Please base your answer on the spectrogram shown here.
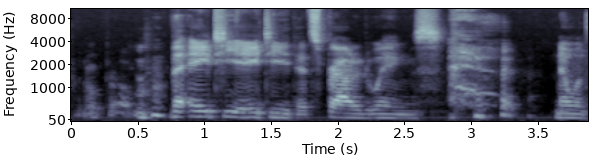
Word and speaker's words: AT-AT: Now you got comments being like, it's an at Ben. I'm sticking with AT-AT. I think the AT-AT. When people say at, I'm like, no, please say it as AT-AT.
